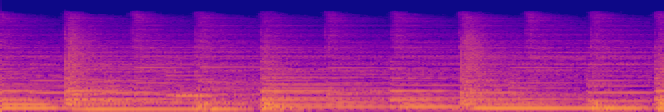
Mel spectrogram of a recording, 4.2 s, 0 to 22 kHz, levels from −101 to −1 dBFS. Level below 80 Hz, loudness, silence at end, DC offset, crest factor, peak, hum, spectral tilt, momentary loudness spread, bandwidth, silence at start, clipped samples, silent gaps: -40 dBFS; -33 LUFS; 0 s; under 0.1%; 16 dB; -16 dBFS; none; -6.5 dB/octave; 4 LU; 15 kHz; 0 s; under 0.1%; none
